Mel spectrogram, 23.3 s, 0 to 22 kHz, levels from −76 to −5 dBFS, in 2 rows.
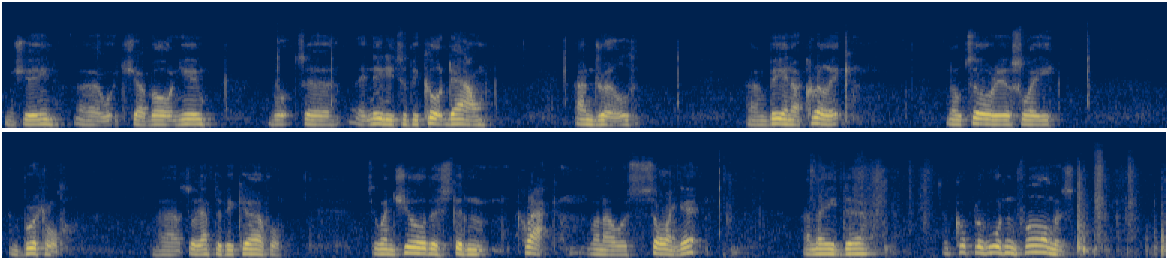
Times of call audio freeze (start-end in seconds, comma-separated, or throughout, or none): none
